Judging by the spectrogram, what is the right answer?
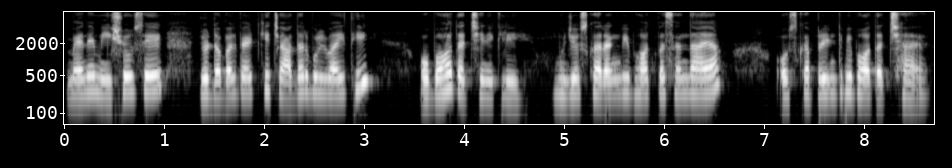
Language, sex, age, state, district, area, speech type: Hindi, female, 30-45, Madhya Pradesh, Hoshangabad, urban, spontaneous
